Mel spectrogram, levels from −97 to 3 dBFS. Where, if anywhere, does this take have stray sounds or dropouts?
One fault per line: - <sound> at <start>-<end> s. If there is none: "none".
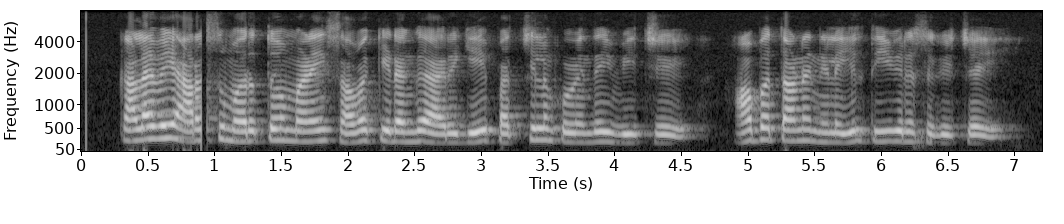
- dropout at 0.9-1.0 s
